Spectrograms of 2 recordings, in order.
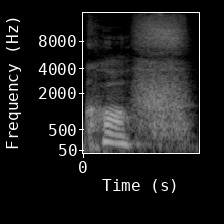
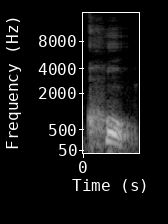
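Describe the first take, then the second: First: The word ends with an f sound. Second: The word ends without an f sound. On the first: The speaker calls it right. "The O sound becomes f" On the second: The speaker calls it wrong. "it's not co"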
